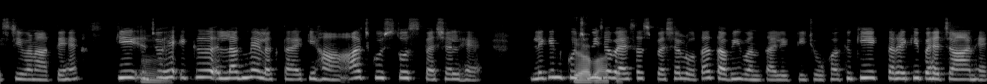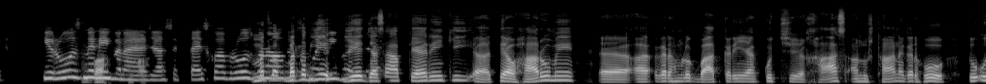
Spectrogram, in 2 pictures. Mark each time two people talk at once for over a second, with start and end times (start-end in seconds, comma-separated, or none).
12.4-13.8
